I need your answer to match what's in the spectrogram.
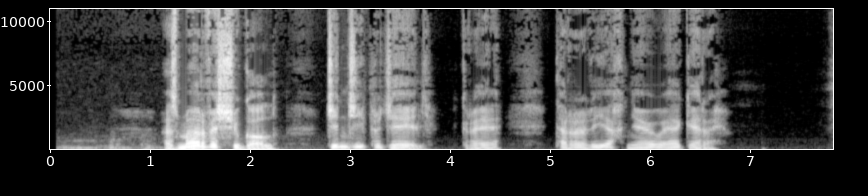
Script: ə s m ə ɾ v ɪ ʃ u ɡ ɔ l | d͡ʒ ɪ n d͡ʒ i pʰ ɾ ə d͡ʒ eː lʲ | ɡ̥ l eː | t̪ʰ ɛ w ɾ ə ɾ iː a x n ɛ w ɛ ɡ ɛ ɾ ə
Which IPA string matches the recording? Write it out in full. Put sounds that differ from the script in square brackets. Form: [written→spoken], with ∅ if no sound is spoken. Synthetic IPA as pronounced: ə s m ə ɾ v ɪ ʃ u ɡ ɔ l | d͡ʒ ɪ n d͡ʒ i pʰ ɾ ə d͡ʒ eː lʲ | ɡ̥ [l→ɾ] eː | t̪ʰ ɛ [w→∅] ɾ ə ɾ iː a x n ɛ w ɛ ɡ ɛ ɾ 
